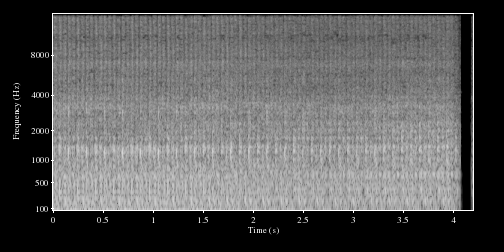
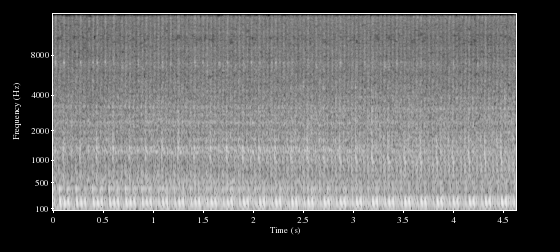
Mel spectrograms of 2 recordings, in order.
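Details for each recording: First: Isuzu Panther diesel that runs lumpy from cold start until warm: uneven, shaky idle with a beat dropping out, pointing to one dead cylinder from a faulty injector nozzle, before the injector lines are cracked one at a time. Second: Isuzu Panther diesel after fitting a new spring to the number one injector nozzle: an even, steady idle knock of about three beats a second with no stumble; cylinder one now fires, though its pressure is highest and still needs equalizing.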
